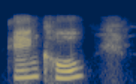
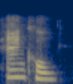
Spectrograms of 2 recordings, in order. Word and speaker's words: ankle: an uncle so careful some of my students often have a problem with the pronunciation of the two words so the uh the body part is an ankle and your uh well relative is uncle right hope you see the difference ankle Uncle you can repeat actually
